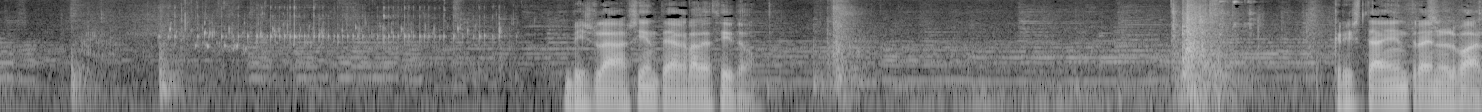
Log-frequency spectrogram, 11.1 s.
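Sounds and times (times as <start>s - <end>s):
bartender pouring a drink into a glass at a bar: 0.7s - 4.1s
glass clinks at a bar: 1.3s - 3.9s
speech: 4.3s - 5.8s, 10.1s - 11.1s.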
